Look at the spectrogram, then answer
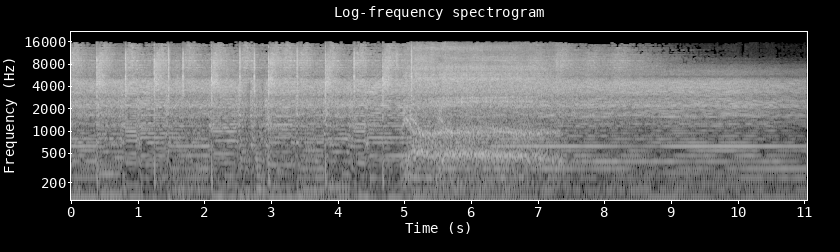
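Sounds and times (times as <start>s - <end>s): distorted guitar and bass chord: 4.9s - 10.5s.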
